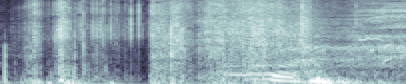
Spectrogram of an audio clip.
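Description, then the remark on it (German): A page is torn out of an antique book: a brief crackle, then a longer, continuous ripping rasp that holds steady for over a second, with a faint voice murmuring underneath. “Okay, also dann würde ich vorschlagen, diese Seite aus dem Buch äh, zu enden nehmen.”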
